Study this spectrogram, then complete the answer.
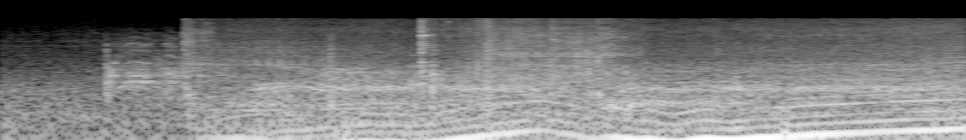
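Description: A car engine starts and revs up and down.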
